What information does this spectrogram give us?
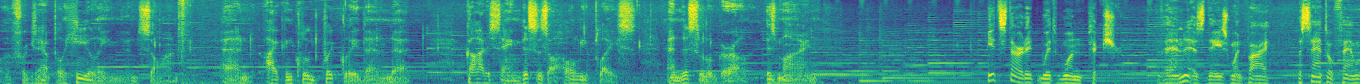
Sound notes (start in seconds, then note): none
